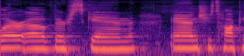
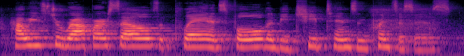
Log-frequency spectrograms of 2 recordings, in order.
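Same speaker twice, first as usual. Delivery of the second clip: measured poetry recitation, each line opening firmly and settling at its end; poem reading; 2 semitones higher, 5 dB louder than usual. Real, not acted. Reader presents The Century Quilt before discussing it, poem reading. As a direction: read it out as a poem, phrase by phrase.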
